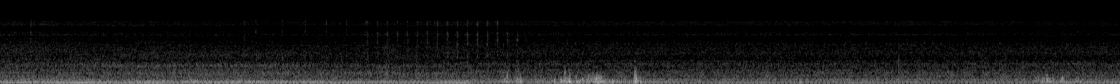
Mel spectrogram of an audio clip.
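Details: 2003 Saab 9-3 B207 petrol engine idling low and steady, then with the A/C switched on the note drops and uneven surges and thumps break in; fine with A/C off.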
